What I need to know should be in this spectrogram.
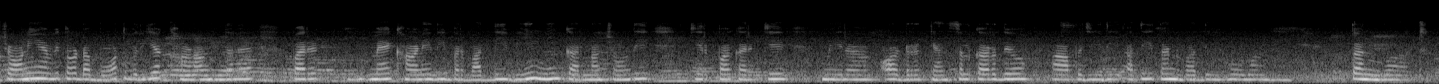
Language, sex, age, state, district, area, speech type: Punjabi, female, 30-45, Punjab, Bathinda, rural, spontaneous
